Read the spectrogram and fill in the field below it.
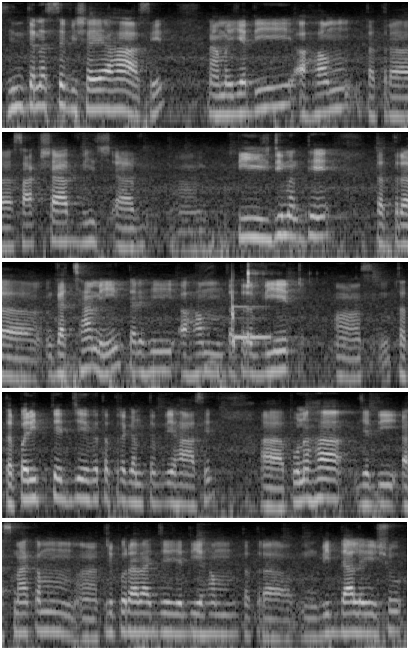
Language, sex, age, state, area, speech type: Sanskrit, male, 18-30, Tripura, rural, spontaneous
